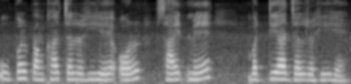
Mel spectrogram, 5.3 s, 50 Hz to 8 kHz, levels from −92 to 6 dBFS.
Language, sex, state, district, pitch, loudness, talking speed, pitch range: Hindi, female, Arunachal Pradesh, Longding, 220 Hz, -15 LUFS, 135 wpm, 210-235 Hz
